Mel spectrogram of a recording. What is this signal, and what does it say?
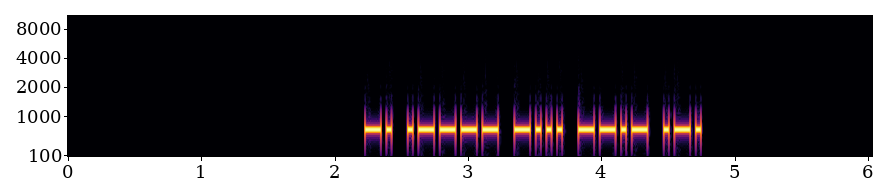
Morse code, heard as a keyed tone, about 29 wpm, 700 Hz. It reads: N1BQR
